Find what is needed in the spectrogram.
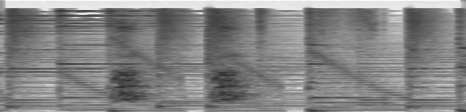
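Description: Two short dog barks, about half a second apart, over bouncy children's music with a steady beat.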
